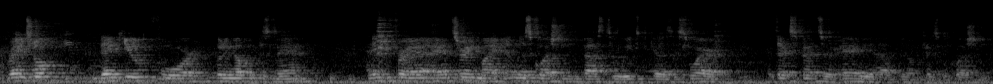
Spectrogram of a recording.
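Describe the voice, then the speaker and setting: A young man delivers a best man's wedding toast in a casual, halting, joking style. His voice rings around a big reverberant room and is caught from a distance, with plenty of background noise. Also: medium pitch, steady tone. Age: 20s. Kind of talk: wedding toast, informal speech. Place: large room at a wedding reception with guests. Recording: echoey noisy hall, picked up from far off.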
